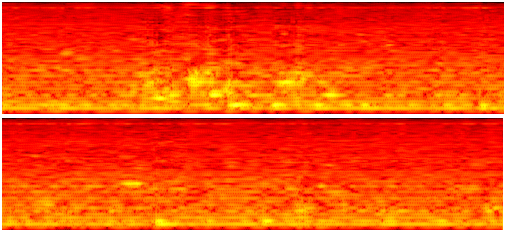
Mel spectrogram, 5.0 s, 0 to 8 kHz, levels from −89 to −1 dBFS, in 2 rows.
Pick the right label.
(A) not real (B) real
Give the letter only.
A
